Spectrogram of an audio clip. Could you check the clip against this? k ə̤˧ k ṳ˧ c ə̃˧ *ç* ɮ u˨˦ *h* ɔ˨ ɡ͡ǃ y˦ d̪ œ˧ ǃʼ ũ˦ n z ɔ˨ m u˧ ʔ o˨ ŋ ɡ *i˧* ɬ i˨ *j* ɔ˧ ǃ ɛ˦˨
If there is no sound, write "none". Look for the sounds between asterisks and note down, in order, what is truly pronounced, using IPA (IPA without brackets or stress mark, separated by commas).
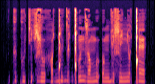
ç, h, i˨, ɲ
